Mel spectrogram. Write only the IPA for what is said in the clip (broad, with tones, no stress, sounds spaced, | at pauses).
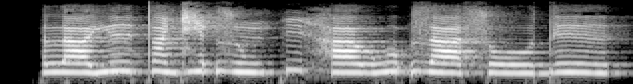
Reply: l ä˨ j e˦˨ ɪ̯ t ã˦˨ d͡ʑ ɛ˦ ʔ z ũ˨ k ĩ˦˨ h a˨ ʊ̯ w ʊ˦ ʔ z ä˨ s o˨ ʊ̯ d e˦˨ ɪ̯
